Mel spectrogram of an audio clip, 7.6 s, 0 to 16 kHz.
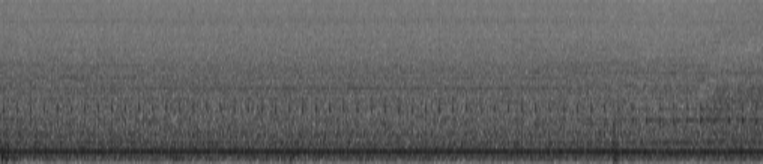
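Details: BMW M62B44TU V8 with stock exhaust: steady idle with a fine metallic chatter riding over it, suggesting a worn tensioner letting the timing chain slap; timing chain rattle.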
